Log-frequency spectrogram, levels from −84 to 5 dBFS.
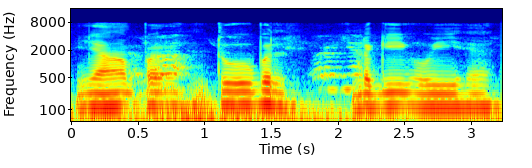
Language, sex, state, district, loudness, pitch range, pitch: Hindi, male, Punjab, Fazilka, -15 LUFS, 115-125 Hz, 120 Hz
